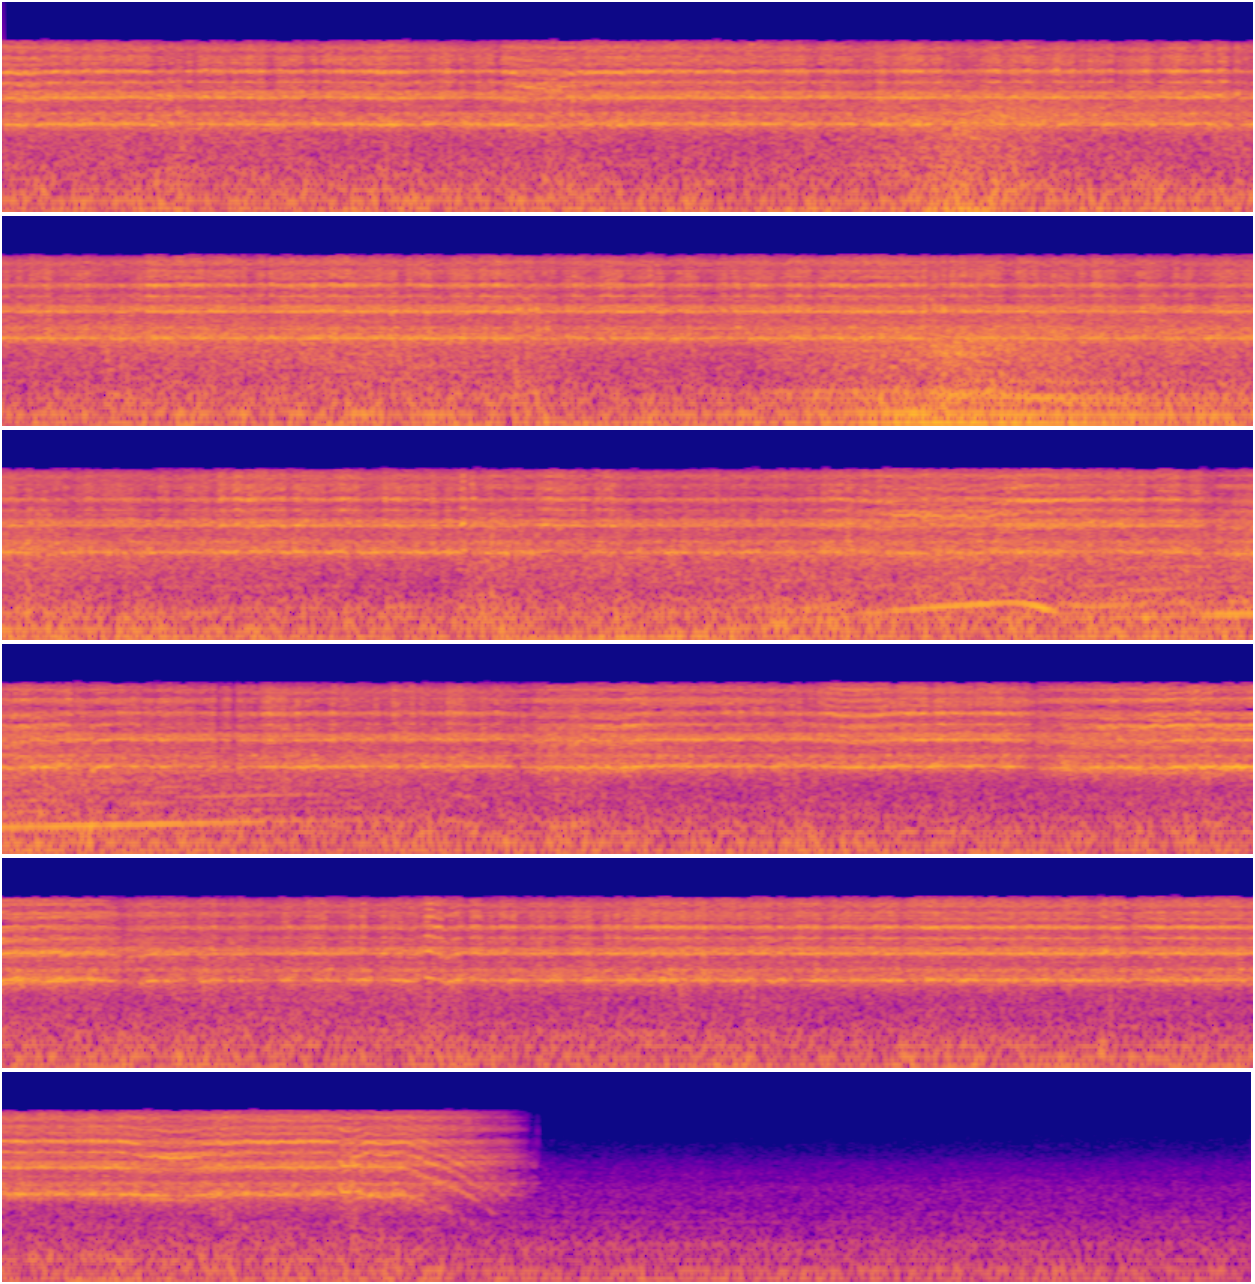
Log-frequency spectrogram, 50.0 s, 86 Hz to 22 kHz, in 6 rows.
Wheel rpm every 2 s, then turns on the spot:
230, 230, 230, 230, 230, 230, 230, 230, 230, 230, 230, 230, 230, 230, 230, 230, 220, 230, 230, 230, 230, 230, 50, 0, 0.
none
